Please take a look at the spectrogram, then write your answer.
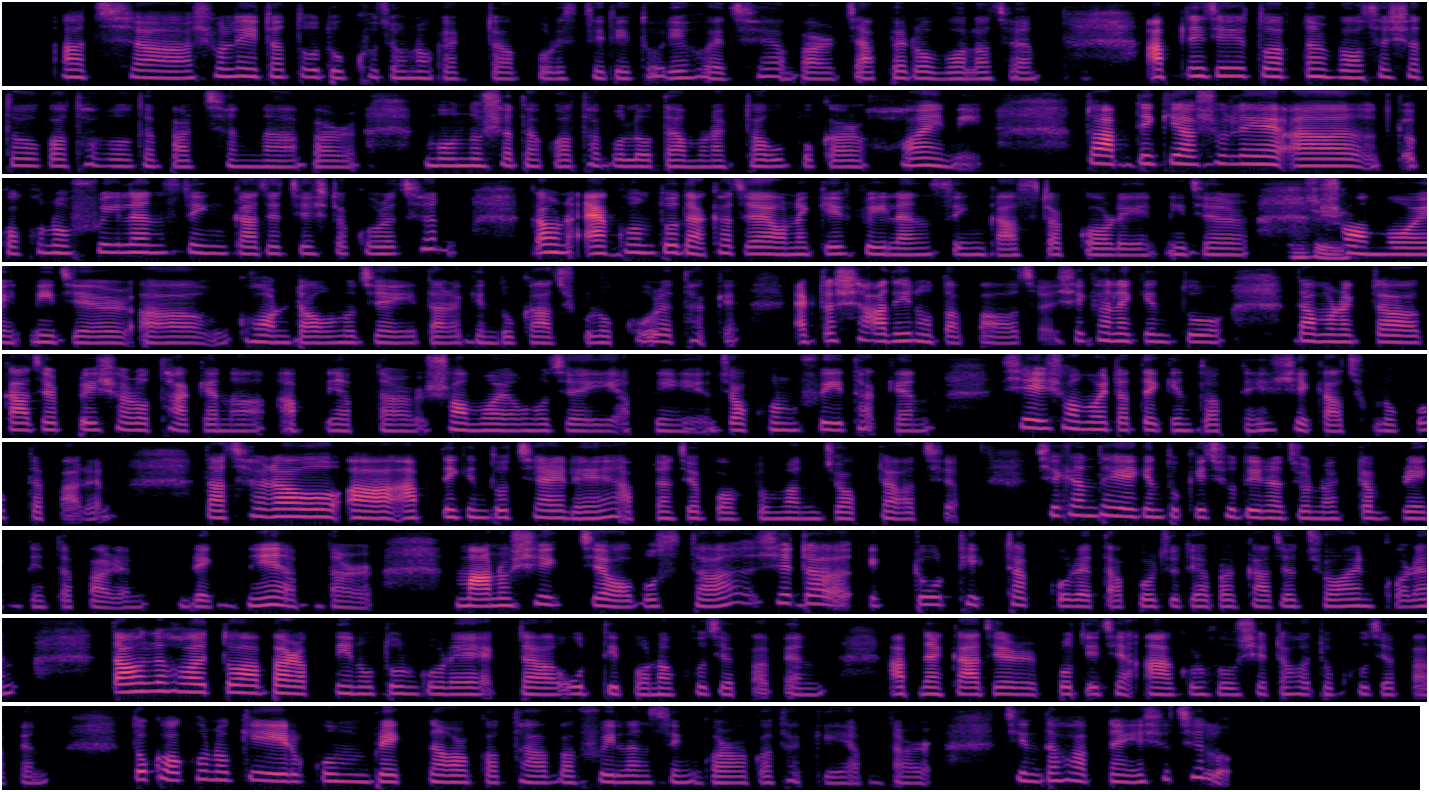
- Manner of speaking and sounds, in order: other background noise
- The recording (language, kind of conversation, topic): Bengali, advice, পারফেকশনিজমের কারণে সৃজনশীলতা আটকে যাচ্ছে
